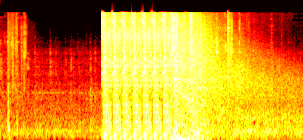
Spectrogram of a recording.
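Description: A rapid burst of automatic gunfire rattles.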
